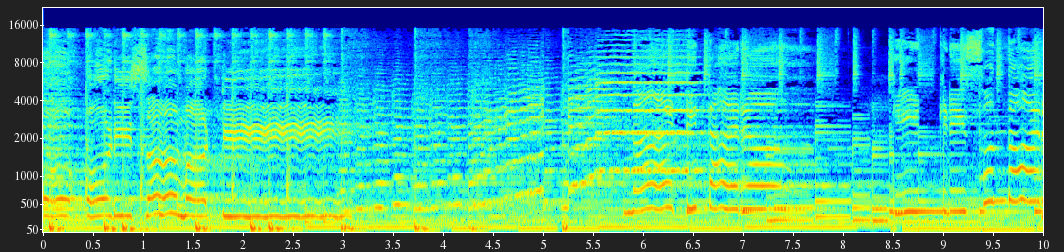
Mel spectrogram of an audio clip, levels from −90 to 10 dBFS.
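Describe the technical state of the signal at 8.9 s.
At 8.9 s the signal sits inside a chunks-out-of-order fault spanning 8.50 to 9.00 s: a 250 ms chunk arrived one chunk late, so two neighbouring chunks play swapped. Unlike a dropout, nothing is missing; the audio jumbles briefly across three hard joins.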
